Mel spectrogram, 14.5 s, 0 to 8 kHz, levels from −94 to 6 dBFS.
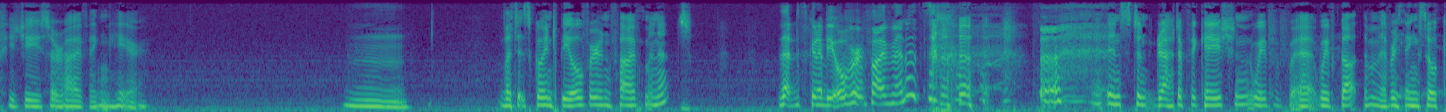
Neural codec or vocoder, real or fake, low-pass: none; real; 7.2 kHz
